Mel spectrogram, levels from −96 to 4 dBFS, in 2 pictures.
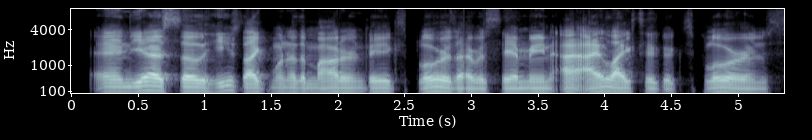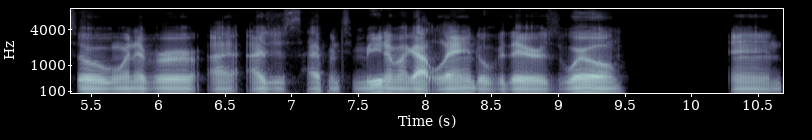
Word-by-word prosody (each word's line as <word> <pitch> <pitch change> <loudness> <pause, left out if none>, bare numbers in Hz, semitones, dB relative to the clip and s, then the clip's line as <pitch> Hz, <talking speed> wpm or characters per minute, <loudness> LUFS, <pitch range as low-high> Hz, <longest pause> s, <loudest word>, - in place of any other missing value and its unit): And 105 0 0
yeah. 120 +1 +7
So 105 -2 +3
he's, 110 +5 -4
like, 95 -1 +4
one 95 0 -6
of 100 - -2
the 95 - -1
modern-day 95 0 0
explorers, 95 +1 +1
I 85 -1 +2
would 85 0 -2
say. 85 +1 -1
I - - +4
mean, 90 0 0
I - - +5 0.2
I - - +6
like 90 0 +4
to 85 - -5
g 80 - -9
explore. 90 +3 -1
And 85 0 -6
so 85 0 -5
whenever 85 0 -6
I 80 0 -10
I 85 - -6
just 85 -2 -17
happened 85 - -12
to - - -28
meet 90 +3 -4
him. 90 - -5
I 85 - -6
got 85 0 -1
land 85 +2 -3
over 80 0 -10
there 80 0 -3
as 80 0 -14
well. 85 0 -2 0.8
And, 80 -1 -11
85 Hz, 220 wpm, -24 LUFS, 85-95 Hz, 0.8 s, yeah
